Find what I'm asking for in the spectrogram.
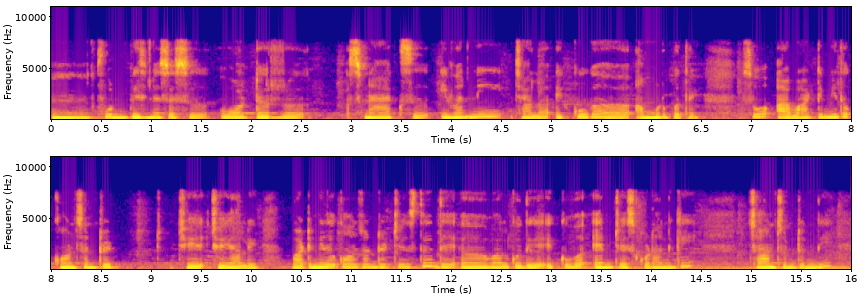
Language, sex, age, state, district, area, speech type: Telugu, female, 18-30, Andhra Pradesh, Nellore, urban, spontaneous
